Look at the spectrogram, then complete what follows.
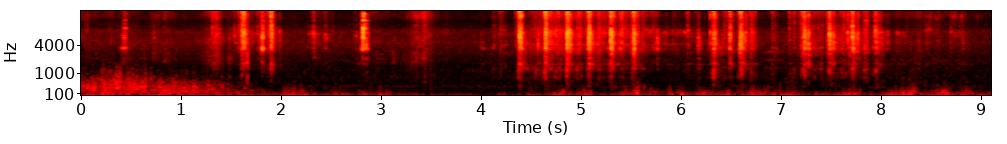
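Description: Barbed wire and steel fencing pliers clinking and clicking as the wire ends are wrapped and twisted into a splice, in irregular clusters of sharp metallic ticks, thickest in the second half. A low rustle of gloves and handling runs through the first second or so.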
